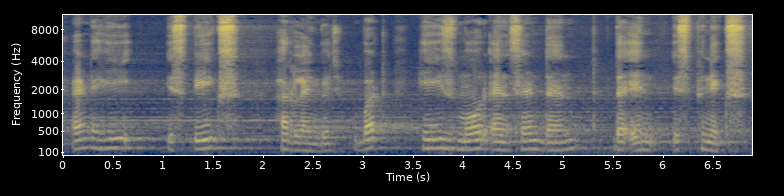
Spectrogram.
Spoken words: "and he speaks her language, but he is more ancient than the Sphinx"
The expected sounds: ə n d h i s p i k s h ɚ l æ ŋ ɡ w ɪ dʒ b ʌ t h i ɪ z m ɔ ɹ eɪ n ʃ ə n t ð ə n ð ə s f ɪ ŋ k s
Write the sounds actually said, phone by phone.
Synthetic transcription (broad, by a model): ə n d h i s p i k s h ɚ l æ ŋ ɡ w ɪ dʒ b ʌ t h i ɪ z m ɔ ɹ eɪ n s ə n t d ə n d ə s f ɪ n k s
